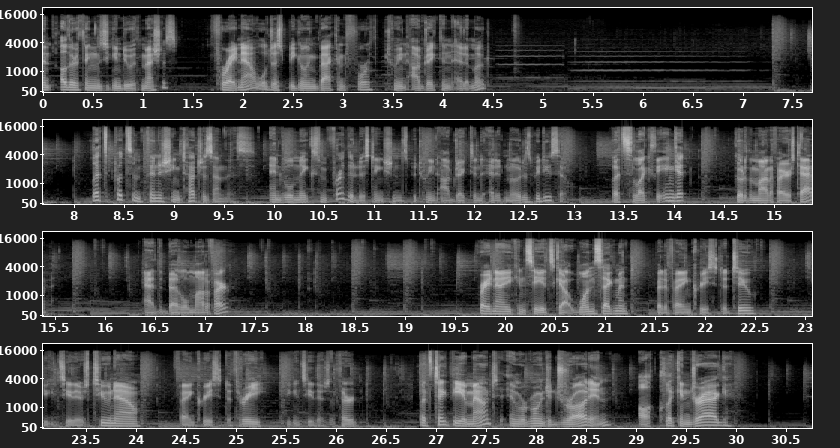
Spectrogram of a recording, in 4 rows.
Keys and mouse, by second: 14.3 click, 15.8 click, 17.4-19.2 drag, 25.1 click, 29.8 click.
